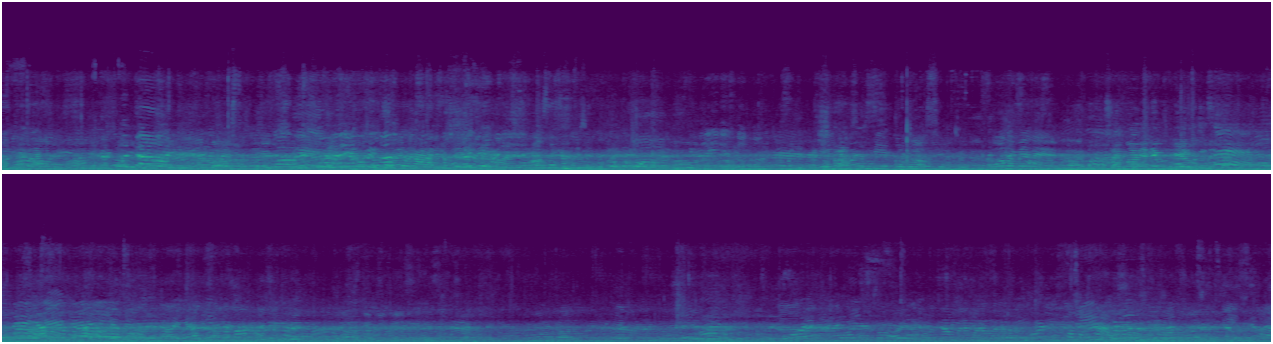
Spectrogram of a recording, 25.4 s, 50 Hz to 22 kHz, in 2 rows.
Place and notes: studentski centar
students center, outside of the entrance, in the framework of EBU workshop.
10 June 2010, 21:58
